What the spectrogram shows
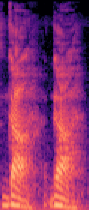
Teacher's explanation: And velar is the place in the roof of your mouth that's not quite where the teeth are, but it's just starting to head towards the back of your throat and nasal cavity. And ga is the G sound, but it's made with the back part, so it's called a back velar. So it's a little bit like a little bit more of a cough.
